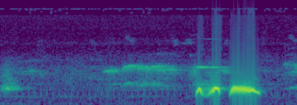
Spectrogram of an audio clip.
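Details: Spotted dove 'thúc gù' cooing in the 'thổ sấm' style: faint soft murmurs, then one loud phrase of two rounded hoots followed by a long, even, low coo.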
